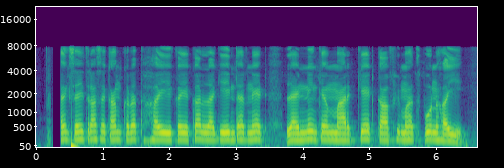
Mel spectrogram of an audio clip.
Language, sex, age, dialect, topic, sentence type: Magahi, male, 25-30, Central/Standard, agriculture, statement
